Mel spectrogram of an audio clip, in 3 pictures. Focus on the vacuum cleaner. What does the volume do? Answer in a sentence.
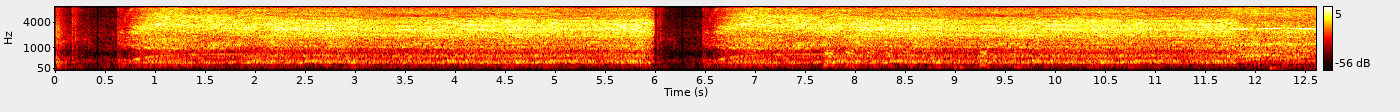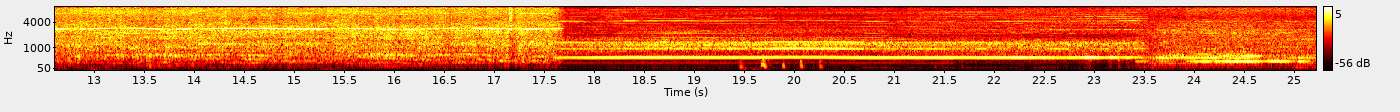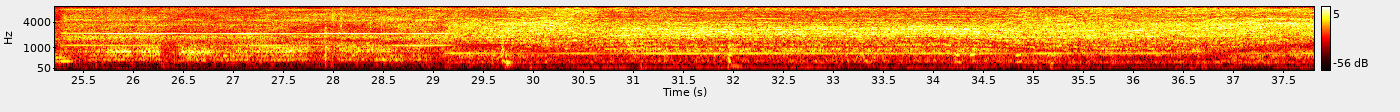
The loudness of the vacuum cleaner stays about the same.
